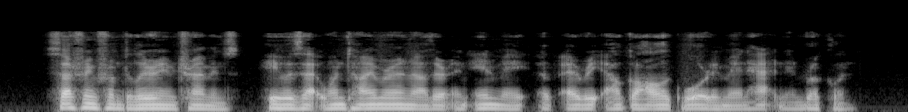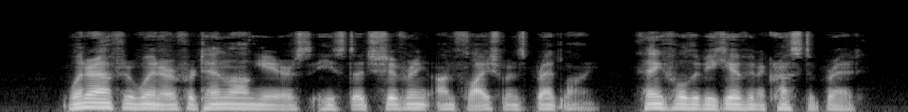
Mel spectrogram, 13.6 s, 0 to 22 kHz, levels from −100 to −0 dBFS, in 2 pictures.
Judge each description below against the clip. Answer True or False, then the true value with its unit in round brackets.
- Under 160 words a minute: False (190 wpm)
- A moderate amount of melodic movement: False (2.1 semitones)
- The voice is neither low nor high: False (95 Hz)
